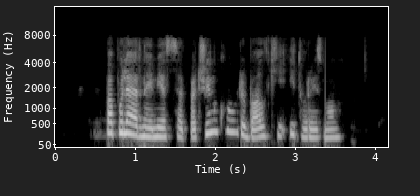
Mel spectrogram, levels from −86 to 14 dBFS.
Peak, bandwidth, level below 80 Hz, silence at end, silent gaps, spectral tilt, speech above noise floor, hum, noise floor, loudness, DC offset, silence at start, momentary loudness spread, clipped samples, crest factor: -2 dBFS; 7.8 kHz; -60 dBFS; 0.6 s; none; -6 dB/octave; 47 dB; none; -64 dBFS; -18 LUFS; under 0.1%; 0.65 s; 13 LU; under 0.1%; 18 dB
